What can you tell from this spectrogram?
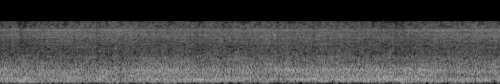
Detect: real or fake fake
